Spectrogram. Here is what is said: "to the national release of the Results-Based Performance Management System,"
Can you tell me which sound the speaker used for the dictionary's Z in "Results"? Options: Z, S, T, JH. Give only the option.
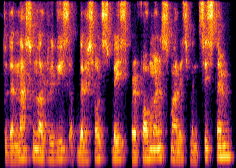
S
